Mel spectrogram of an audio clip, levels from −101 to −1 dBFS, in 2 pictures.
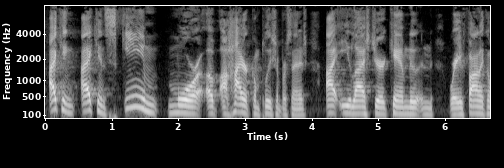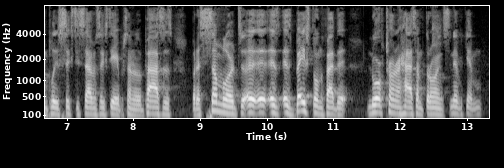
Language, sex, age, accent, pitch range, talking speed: English, male, 30-49, American, 120-160 Hz, 190 wpm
